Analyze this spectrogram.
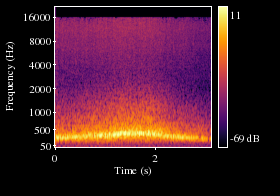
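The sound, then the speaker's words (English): A steady, breathy whooshing hum, likely a voice imitating the wind, holds for about three seconds at even loudness, rising and falling gently in pitch. “This is how the wind blows.”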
